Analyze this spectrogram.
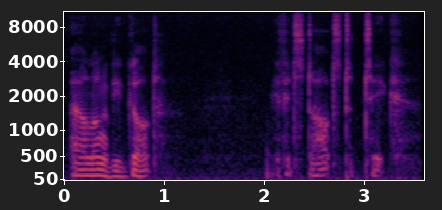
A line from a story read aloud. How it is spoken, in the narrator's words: whispered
